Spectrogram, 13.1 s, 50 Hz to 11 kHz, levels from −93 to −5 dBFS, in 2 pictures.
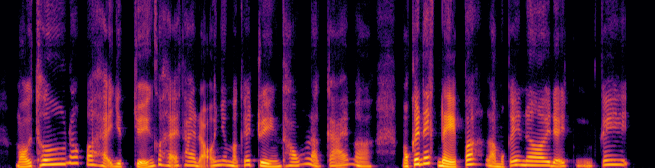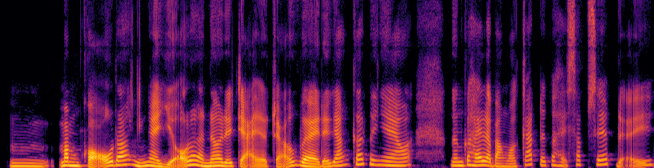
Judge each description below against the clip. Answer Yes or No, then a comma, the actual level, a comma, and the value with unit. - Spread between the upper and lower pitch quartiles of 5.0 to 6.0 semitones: Yes, wide, 5.4 semitones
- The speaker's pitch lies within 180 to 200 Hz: No, high, 240 Hz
